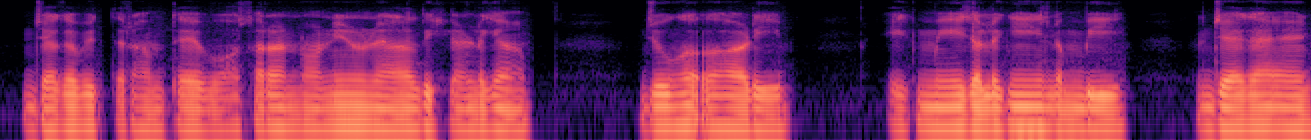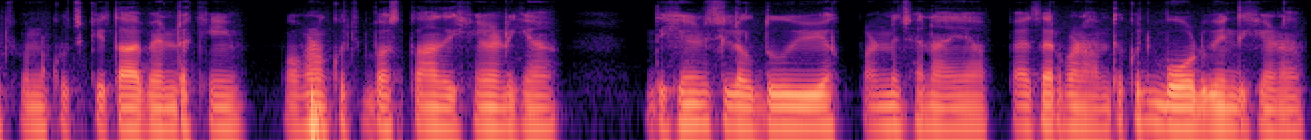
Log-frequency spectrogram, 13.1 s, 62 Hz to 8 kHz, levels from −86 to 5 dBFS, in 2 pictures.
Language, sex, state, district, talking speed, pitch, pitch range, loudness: Hindi, male, Uttarakhand, Tehri Garhwal, 190 wpm, 100 Hz, 95-100 Hz, -20 LUFS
